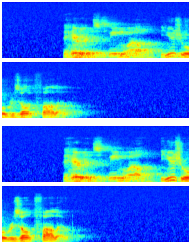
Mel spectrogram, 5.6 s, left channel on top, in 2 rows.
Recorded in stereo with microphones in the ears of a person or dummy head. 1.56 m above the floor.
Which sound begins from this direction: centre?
A man speaking, at 0.9 s.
